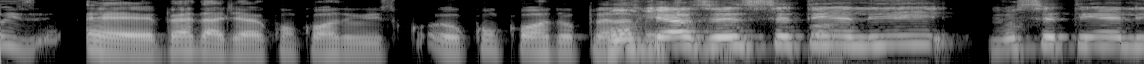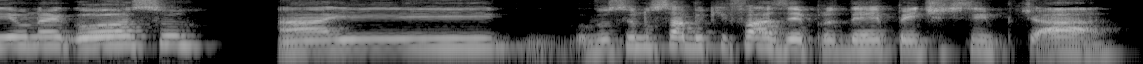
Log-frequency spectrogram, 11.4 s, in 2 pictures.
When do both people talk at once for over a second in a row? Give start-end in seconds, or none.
3.0-4.3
